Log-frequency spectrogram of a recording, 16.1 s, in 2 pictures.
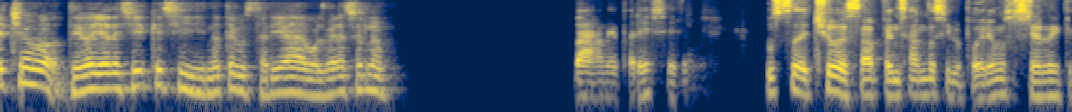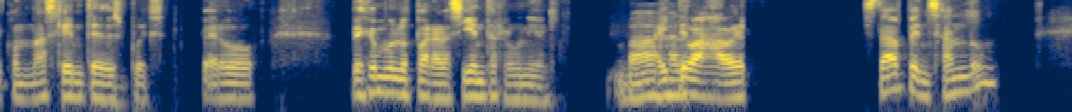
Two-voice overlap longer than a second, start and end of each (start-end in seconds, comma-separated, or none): none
